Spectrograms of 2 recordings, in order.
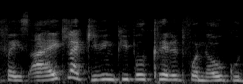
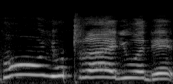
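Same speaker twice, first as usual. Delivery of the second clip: high slow mocking sympathy voice; mock consoling; 9 semitones higher, 7 dB louder than usual. Mocking people who console losers. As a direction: mimic pitying people sweetly. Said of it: "People can always say, like".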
